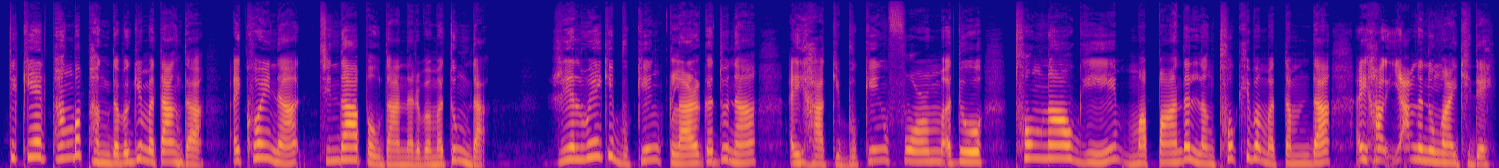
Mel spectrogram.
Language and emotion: Manipuri, angry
